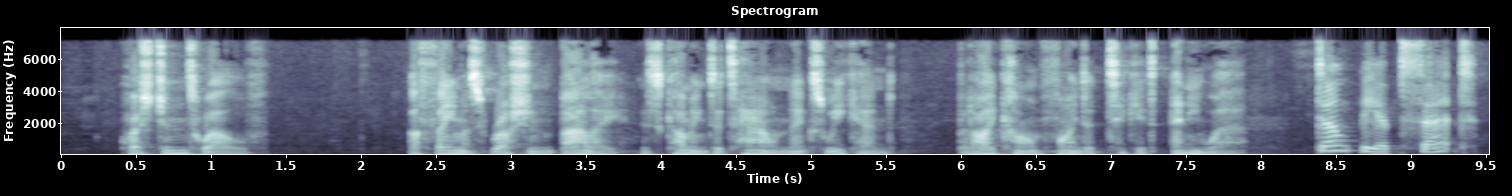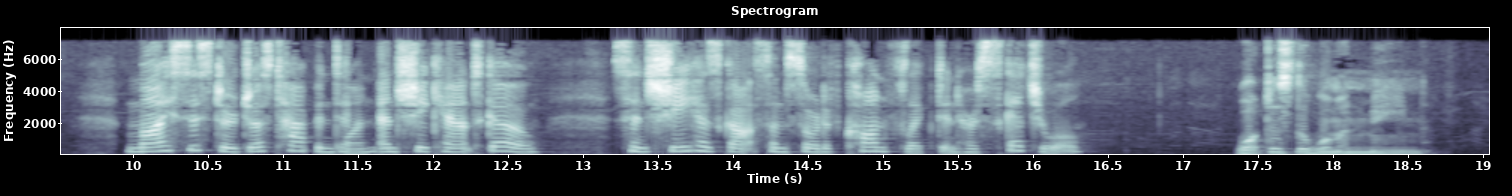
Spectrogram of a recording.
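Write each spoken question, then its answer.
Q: What does the woman mean?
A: Her sister has a ticket she can't use, which the man may get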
